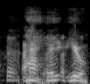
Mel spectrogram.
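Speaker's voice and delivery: hammed-up furious yell, loud and building; mock angry screaming. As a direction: scream it like an enraged cartoon robot. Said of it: "just screaming".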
